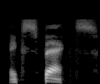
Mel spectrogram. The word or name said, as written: expects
